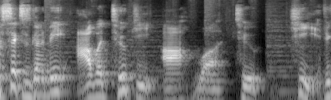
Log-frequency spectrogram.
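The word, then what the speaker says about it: Ahwatukee: right now number six is going to be awatuki AWA to Chi if you can spell it right I'll give you a a big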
